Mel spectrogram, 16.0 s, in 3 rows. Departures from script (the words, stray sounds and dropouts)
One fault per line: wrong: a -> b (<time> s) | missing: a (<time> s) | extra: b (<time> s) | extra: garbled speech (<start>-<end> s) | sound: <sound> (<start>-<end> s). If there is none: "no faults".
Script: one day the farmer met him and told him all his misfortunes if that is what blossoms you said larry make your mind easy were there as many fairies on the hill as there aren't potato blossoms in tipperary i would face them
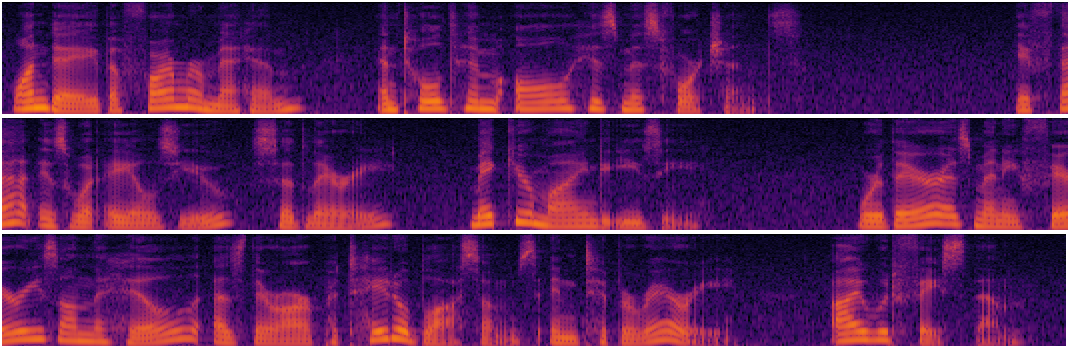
wrong: blossoms -> ails (5.8 s)
wrong: aren't -> are (12.1 s)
